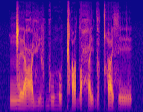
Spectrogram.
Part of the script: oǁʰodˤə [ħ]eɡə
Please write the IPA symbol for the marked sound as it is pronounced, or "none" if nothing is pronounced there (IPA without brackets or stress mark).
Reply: ħ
